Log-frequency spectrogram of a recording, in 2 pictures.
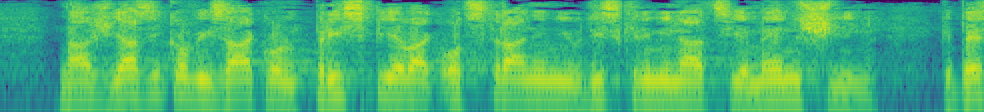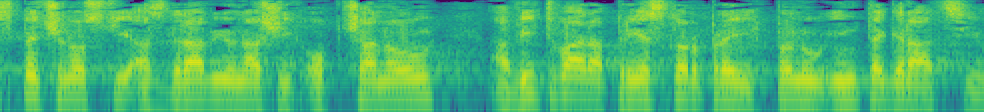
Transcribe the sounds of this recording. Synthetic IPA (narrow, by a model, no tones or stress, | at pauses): naːʒjazikɔʋiːzaːkɔnpɾispɪɛʋaɡɔt̪st̪ɾaːɲɛɲɪud̪iskɾiminaːt͡siɛmɛnʃiːn | ɡ̥bɛspɛt͡ʃnɔsciʔazd̪ɾaʋɪunaʃiɣɔpt͡ʃanɔʊaʋit̪ʋaːɾapɾɪɛst̪ɔɾpɾɛixpl̩nuːʔint̪ɛɡɾaːt͡siu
